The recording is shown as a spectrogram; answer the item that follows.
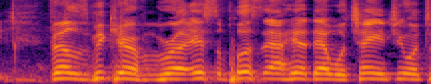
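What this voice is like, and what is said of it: Usual voice. Nothing is said of it.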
